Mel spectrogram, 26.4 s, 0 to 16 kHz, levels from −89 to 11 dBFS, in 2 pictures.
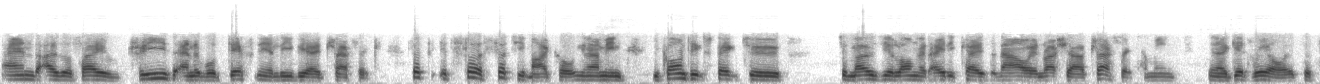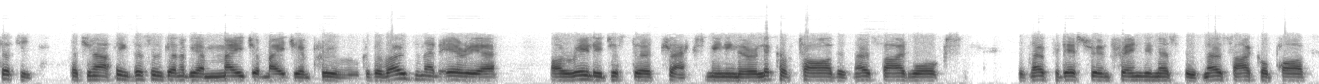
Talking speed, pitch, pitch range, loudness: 200 wpm, 125 Hz, 115-135 Hz, -18 LUFS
